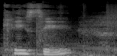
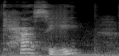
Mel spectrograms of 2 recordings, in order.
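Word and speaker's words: Casie: But for those of you that don't know, my name is spelled C-A-S-I-E, but it's pronounced Casey. It's often mispronounced as Cassie.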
